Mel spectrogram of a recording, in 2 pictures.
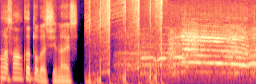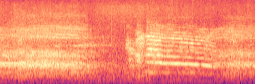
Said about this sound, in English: In Japan, a left-wing demonstrator leads a crowd of supporters in a clamorous protest.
